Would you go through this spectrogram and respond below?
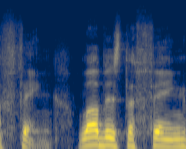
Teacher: the thing that's called th fronting replacing th with f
